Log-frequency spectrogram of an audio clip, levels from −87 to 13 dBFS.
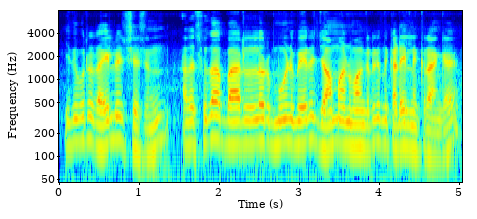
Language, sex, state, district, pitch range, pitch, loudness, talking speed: Tamil, male, Tamil Nadu, Kanyakumari, 130-155 Hz, 145 Hz, -19 LUFS, 180 wpm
